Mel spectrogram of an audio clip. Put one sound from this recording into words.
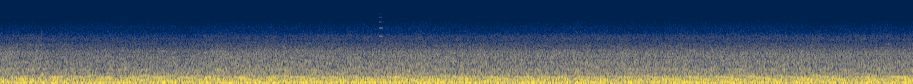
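Tyres rumble over the road at speed.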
